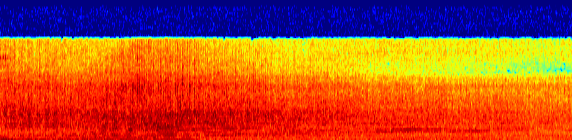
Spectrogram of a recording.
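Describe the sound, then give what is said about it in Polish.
A car drives steadily, its engine a continuous low hum beneath a broad wash of road and wind noise, fairly loud throughout with no voices. “Po chwili leżała związana w jego samochodzie.”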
